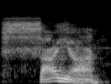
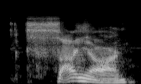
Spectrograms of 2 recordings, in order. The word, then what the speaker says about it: Scion: vehicles the s name the Sion s c i o n Sion remember the C is silent Sion the name Sion meaning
